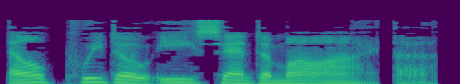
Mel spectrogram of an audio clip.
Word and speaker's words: El Puerto de Santa María: El Puerto de Santa María, Spanish pronunciation, El Puerto y Santa Ma'ai, the Port of St.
